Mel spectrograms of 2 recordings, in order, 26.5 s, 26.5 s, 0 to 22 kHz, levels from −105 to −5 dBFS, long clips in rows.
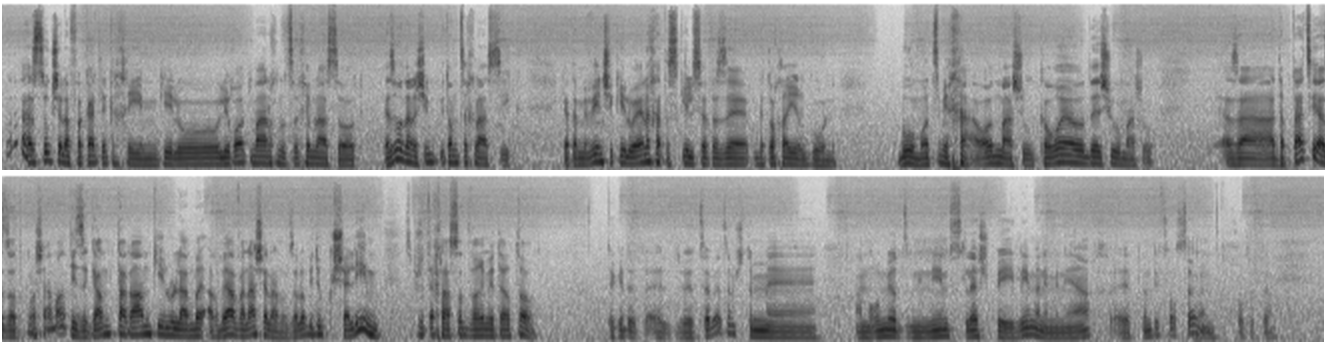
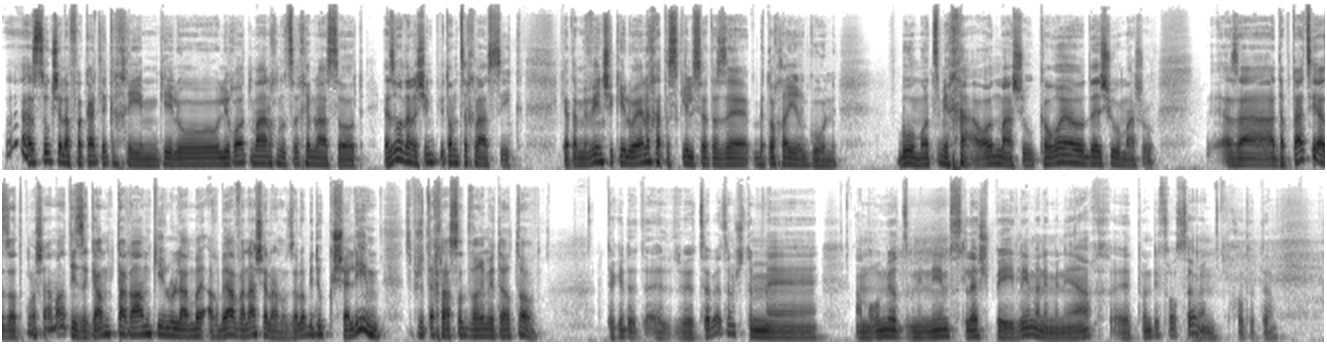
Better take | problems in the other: second | hiss; noticeable; throughout; 15 dB below the speech

